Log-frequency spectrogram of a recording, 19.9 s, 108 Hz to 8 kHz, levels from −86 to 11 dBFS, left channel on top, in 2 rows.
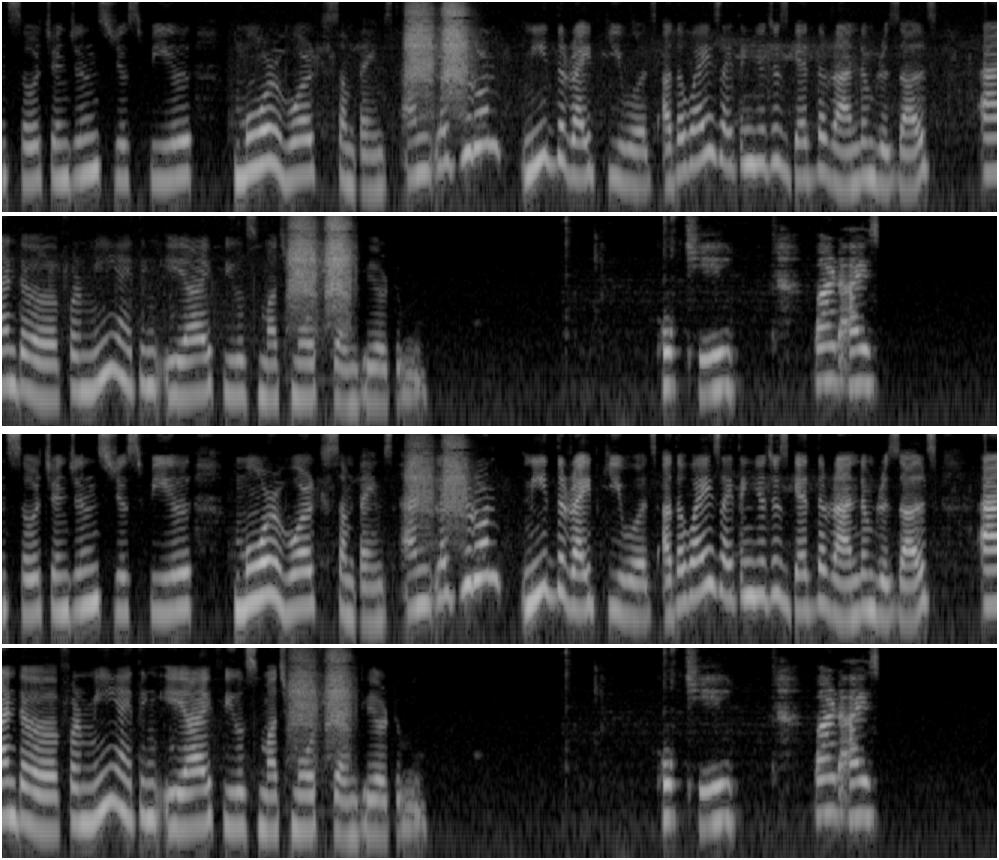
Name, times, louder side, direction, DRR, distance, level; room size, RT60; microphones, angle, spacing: voice 1, 0.0-9.3 9.8-14.2, right 3 dB, 40° right, 0.6 m, -28 dB
sound 1, 4.0-4.8 6.3-6.4 7.3-8.2 8.6-8.7 10.6-10.7 12.8-13.5, left 6 dB, 30° left, 1.0 m, -31 dB
voice 2, 16.5-17.3 17.7-18.7, equal, 5° left, 2.0 m, -28 dB
head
